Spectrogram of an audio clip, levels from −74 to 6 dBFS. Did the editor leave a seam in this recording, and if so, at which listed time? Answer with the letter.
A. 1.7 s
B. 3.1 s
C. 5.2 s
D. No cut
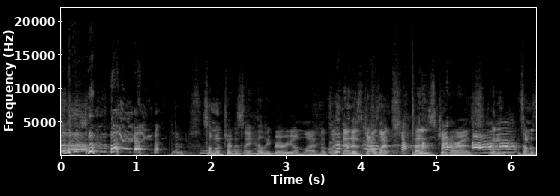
A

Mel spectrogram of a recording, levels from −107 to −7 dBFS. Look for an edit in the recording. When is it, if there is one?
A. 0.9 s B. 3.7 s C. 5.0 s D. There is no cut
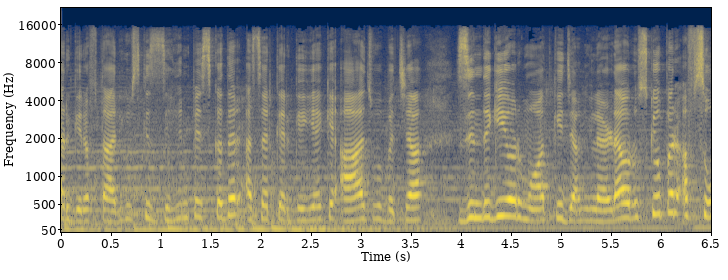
D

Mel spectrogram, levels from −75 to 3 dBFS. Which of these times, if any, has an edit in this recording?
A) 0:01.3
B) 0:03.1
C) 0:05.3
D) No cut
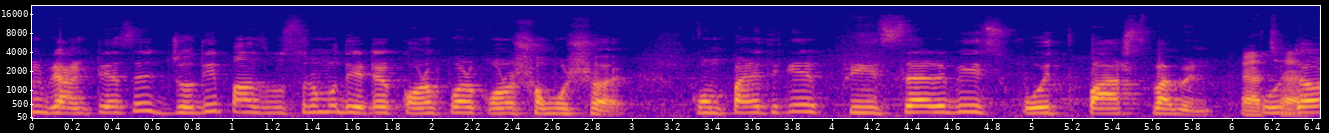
D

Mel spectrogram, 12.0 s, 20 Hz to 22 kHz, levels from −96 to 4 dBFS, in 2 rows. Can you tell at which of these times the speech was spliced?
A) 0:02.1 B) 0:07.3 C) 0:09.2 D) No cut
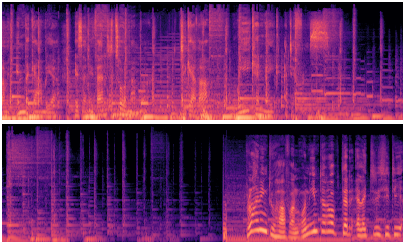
C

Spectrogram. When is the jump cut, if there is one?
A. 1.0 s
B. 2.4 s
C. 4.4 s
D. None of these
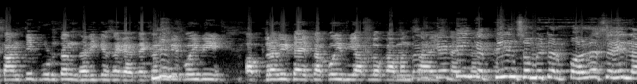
C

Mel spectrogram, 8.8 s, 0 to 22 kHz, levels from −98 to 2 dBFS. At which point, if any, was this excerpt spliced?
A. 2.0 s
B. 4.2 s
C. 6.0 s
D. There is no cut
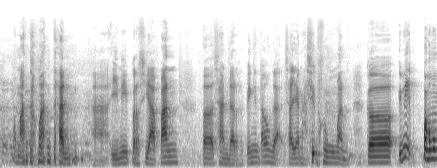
A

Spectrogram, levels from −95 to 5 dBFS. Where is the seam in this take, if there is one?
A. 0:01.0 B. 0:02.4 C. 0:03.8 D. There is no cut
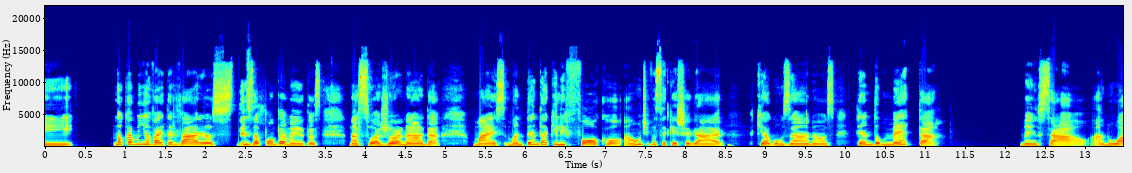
B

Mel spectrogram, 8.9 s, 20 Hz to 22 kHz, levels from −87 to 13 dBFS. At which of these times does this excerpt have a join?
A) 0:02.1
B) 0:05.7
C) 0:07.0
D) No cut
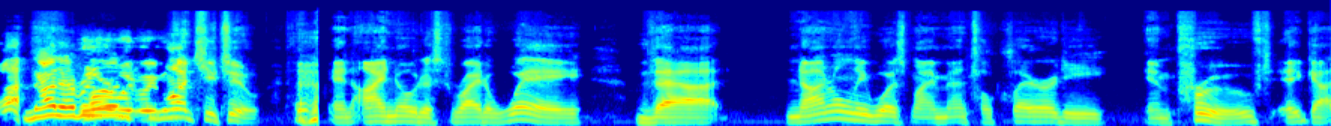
A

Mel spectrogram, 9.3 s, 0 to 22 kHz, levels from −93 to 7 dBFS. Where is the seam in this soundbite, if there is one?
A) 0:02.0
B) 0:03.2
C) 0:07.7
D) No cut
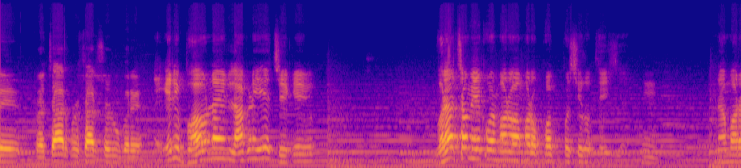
A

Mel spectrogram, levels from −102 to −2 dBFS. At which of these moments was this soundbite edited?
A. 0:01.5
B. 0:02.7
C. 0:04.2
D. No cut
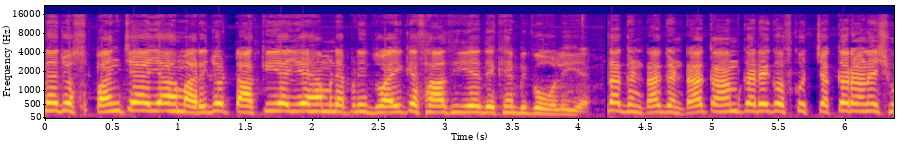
C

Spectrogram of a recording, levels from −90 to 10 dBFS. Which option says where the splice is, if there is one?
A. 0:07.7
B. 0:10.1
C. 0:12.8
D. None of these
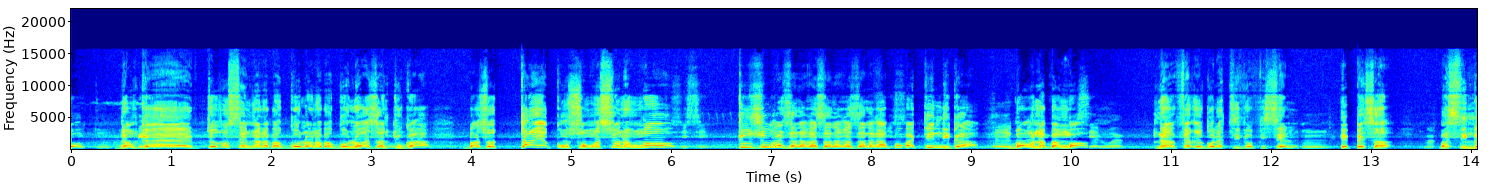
D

